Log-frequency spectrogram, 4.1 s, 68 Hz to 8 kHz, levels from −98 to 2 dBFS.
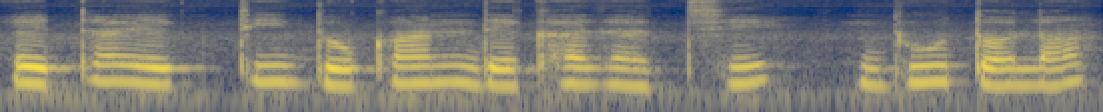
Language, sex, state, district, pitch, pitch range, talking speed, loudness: Bengali, female, West Bengal, Cooch Behar, 235 Hz, 220-245 Hz, 85 wpm, -17 LUFS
